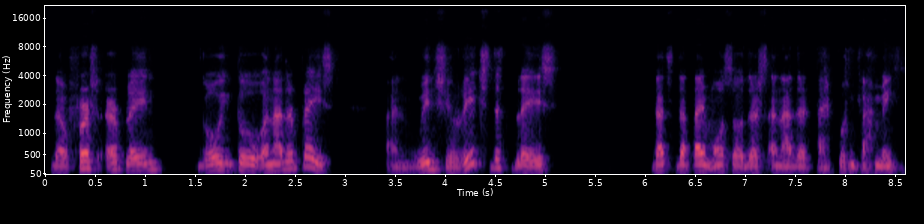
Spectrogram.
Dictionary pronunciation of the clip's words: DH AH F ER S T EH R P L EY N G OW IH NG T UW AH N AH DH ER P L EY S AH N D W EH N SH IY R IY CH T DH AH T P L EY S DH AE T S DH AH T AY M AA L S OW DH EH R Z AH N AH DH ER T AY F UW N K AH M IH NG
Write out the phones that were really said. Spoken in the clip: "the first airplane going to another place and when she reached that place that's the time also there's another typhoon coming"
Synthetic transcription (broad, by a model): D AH F ER S T EH R P L EY N G OW IH NG T UW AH N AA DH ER P L EY S AH N D W EH N SH IY R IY CH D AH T P L EY S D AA T S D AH T AY M AA L S OW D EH R S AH N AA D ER T AY P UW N K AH M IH NG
